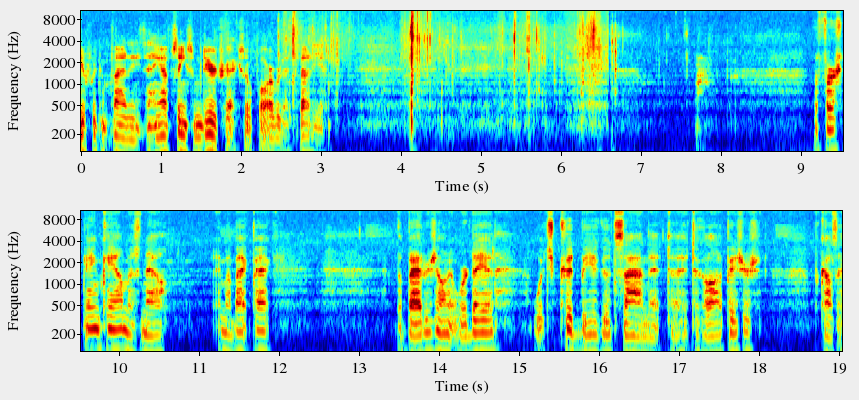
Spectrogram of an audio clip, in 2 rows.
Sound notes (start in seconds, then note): 3.9 twigs snapping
